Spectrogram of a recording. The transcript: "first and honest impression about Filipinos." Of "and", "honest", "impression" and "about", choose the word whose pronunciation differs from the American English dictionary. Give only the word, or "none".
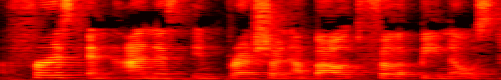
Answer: none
